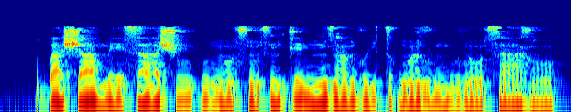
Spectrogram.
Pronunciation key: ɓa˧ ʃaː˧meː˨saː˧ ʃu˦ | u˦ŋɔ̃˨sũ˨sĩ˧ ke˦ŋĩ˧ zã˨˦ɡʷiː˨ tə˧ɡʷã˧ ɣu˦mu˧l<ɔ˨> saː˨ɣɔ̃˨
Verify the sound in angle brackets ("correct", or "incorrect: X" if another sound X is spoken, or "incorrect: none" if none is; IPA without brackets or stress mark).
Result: incorrect: ɔ̃˨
